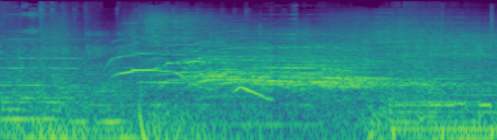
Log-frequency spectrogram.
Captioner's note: crowd cheering; electronic music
